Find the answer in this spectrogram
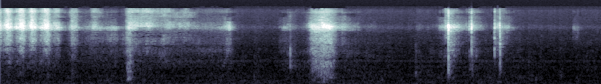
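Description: Quiet rustling, then a few short scrapes and crinkles, as a plastic chalk transfer sheet is picked up and handled.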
